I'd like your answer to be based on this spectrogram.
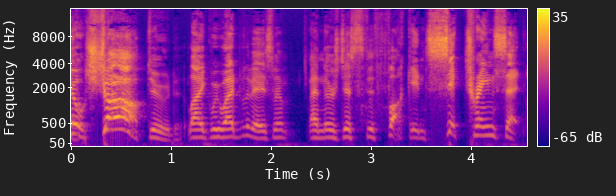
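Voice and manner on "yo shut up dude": loud, high shout of joy; excited shout. Retold or imitated. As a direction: yell with childish glee. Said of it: "We're like".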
